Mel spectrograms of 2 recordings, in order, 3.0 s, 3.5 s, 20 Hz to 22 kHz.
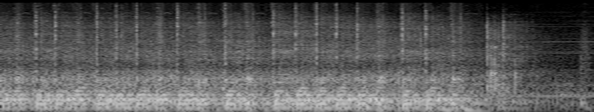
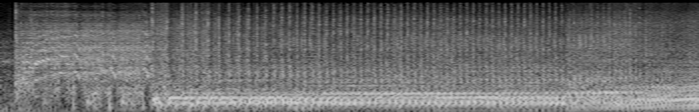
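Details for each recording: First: Turbocharged 150cc go-kart engine, first start on an ECU tune made for the old 125cc motor: catches, stumbles through uneven rapid chatter for a couple of seconds, then dies; owner suspects it isn't getting enough fuel, not confirmed. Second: Turbocharged 150cc go-kart engine with a very small turbo and crude dump pipe, free revving: blips about every second and a half with fluttering chatter from the turbo as revs drop; normal turbo flutter.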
